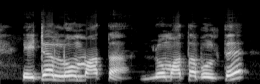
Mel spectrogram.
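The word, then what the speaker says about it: matin: লোমাতা। লো মাতা মানে দা মর্নিং। কেউ আবার এম এ টি আই এন মাতাকে মতিন বইলেন না। এটা লো মাতা।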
